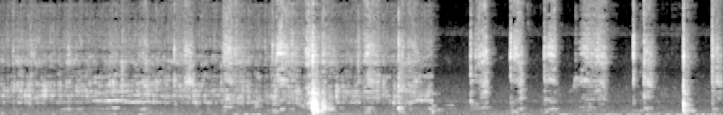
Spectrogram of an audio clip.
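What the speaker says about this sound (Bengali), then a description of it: "লাল করে একটু বাদামি রং করে একটু ভেজে নেব সুজিটা।" Semolina is dry-roasted in a pan and stirred, making intermittent scraping, rasping and rattling strokes of a utensil against the metal, fairly close and with gaps between the bursts.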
